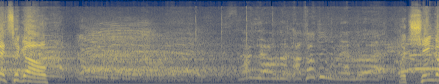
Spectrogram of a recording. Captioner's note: applause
